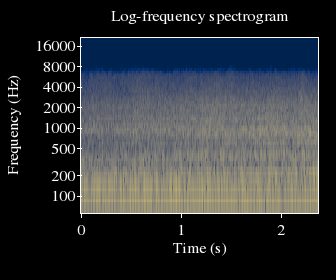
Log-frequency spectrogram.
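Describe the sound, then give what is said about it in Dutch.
Steady, loud engine drone from a low-flying aircraft trailing dark petrol fumes during a parachute cargo drop. The roar stays even and continuous throughout, with a low hum underneath and no voices. “Donkere benzinewalmen achter het vliegtuig. Inmiddels behoorlijk laag.”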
